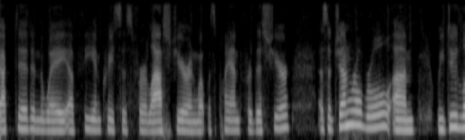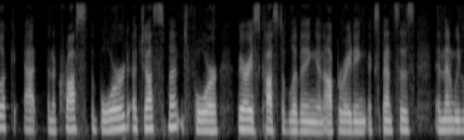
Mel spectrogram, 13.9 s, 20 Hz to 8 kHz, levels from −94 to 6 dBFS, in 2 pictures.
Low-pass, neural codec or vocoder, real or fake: 7.2 kHz; none; real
